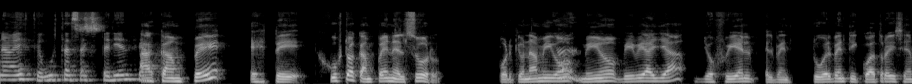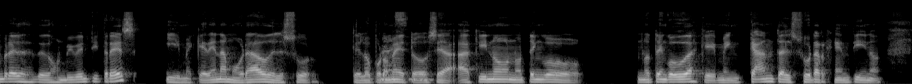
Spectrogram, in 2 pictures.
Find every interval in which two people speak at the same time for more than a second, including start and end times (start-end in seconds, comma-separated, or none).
none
